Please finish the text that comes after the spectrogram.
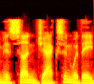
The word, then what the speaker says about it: Gackson: Well, it turns out he wasn't messing with me, and someone on his dad's side was actually named Gackson, pronounced Jackson.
